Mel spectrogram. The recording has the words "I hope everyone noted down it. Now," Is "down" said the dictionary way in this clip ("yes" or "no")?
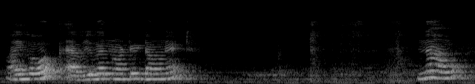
yes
